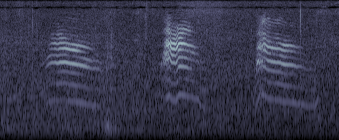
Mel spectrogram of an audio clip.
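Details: Talkative female stray cat that always stays in a park car park, giving three clear meows about a second apart. Two are long and drawn out, one is shorter and rising, over quiet background hiss.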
